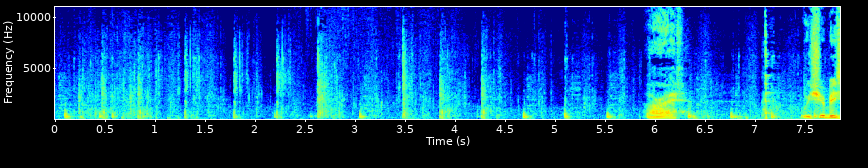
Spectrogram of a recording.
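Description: Footsteps thud quickly on wooden floorboards.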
